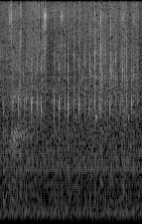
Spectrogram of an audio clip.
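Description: Faint, rapid, irregular clicking and rattling of a circuit board, its frame and loose wires being shaken by hand.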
